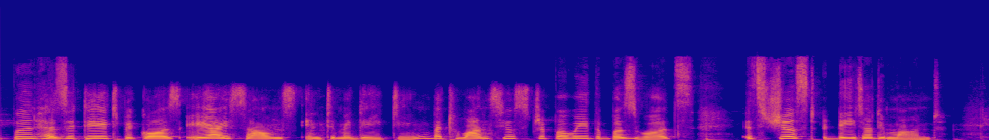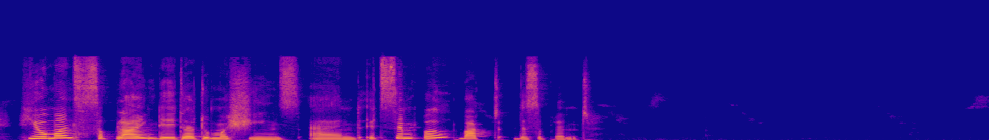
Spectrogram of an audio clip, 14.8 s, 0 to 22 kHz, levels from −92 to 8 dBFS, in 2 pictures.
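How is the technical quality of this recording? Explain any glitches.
The recording has one clear glitch near the start. A call bitrate drop from 0.35 to 4.51 s made the encoder code more coarsely and cut the bandwidth from 20 kHz to 8 kHz. The speech turns muffled and rough until "buzzwords it's just data", which fits a fall from 32 to 12 kbps.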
